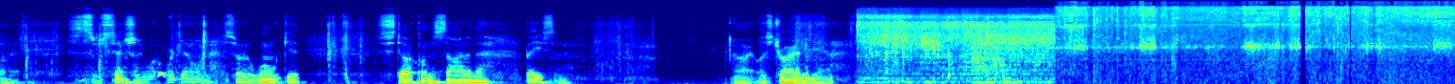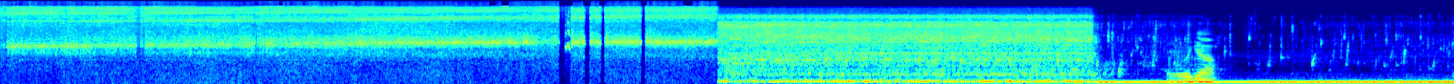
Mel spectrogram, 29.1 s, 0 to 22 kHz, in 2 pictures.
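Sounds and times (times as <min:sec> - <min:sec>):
water pouring into basin: 0:08.6 - 0:12.0
pump motor humming: 0:20.7 - 0:29.0.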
